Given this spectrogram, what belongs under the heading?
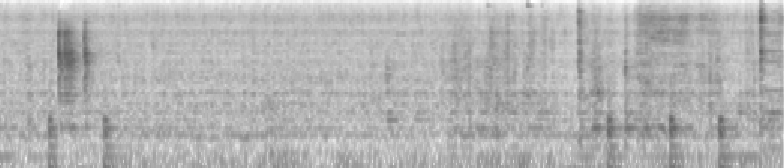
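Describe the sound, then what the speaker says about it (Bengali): Ground coriander, cumin and Kashmiri chilli masala with tomato being stirred and fried in a pan for navratan korma, a soft steady sizzle with intermittent scraping and clinks from the spoon, close by. "এবার সুন্দর করে মশলা কিন্তু আমার কষিয়ে নিতে হবে"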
